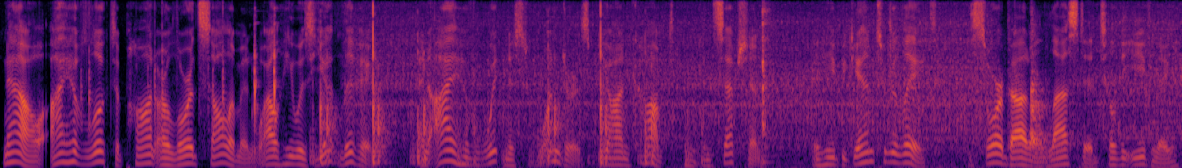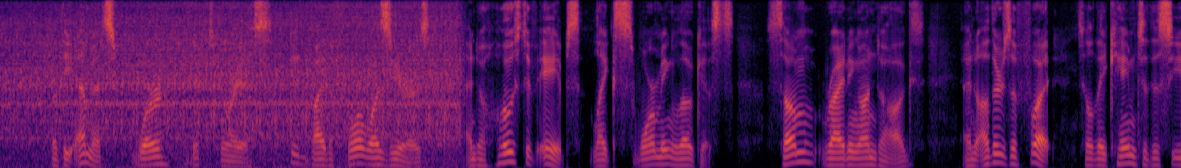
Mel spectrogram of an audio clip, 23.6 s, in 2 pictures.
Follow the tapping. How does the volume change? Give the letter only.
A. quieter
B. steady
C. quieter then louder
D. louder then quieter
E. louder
D.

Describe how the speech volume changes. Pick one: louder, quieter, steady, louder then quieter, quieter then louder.
steady.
